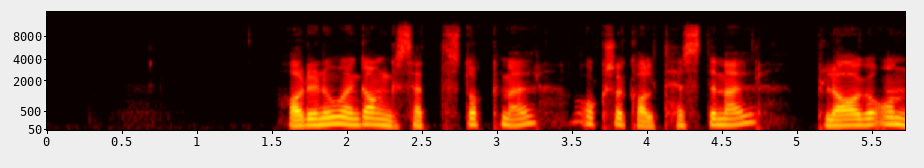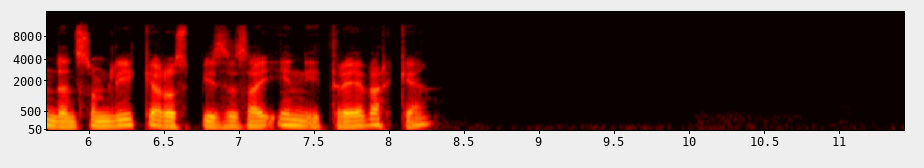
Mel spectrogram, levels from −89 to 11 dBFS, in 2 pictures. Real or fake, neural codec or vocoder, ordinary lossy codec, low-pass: real; none; Opus, 32 kbps; 10.8 kHz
